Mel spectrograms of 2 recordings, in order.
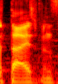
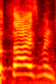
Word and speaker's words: Theismann: Joe Theismann changed the pronunciation of his last name to rhyme with Heisman, and he was a good quarterback in the NFL.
